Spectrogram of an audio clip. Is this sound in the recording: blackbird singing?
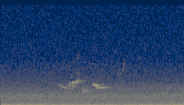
yes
